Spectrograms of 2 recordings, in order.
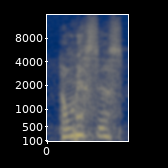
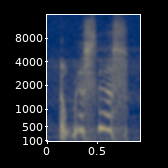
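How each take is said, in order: First: Preacher hammering the point home, soft; repeated urgent aside. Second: High, soft, hushed warning; preacher stopping the crowd to make them listen, hushed; urgent aside. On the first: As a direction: say it again, more grounded. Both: Acted.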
